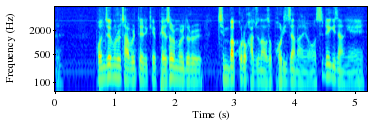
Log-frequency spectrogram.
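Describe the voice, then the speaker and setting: A man's voice: on the low side, fast, slight background noise. A man preaching a sermon as pastor, emphatic, often asking rhetorical questions. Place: church sanctuary.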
